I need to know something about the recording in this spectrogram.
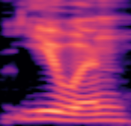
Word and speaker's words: Ewan: galaxy obi-wan kenobi star ewin ewin is it ewen or owen how do you pronounce his first name ewan ewan you and mcgregor you're asking me the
